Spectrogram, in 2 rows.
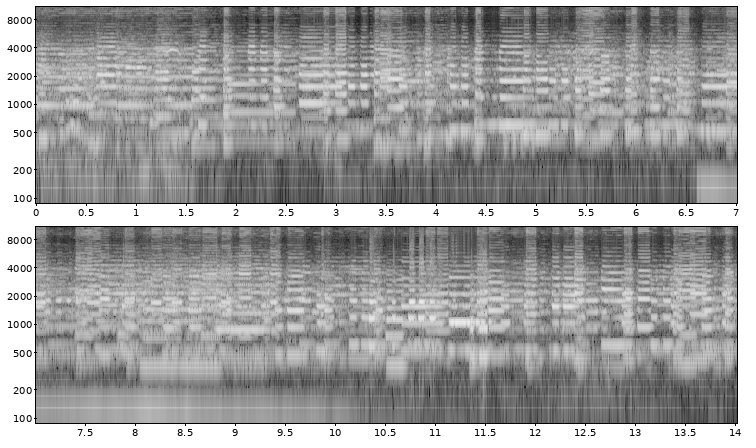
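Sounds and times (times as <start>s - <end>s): tuned air horns playing a tune: 0.0s - 14.0s
low steady hum: 6.6s - 11.4s.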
